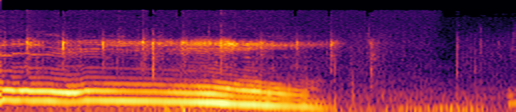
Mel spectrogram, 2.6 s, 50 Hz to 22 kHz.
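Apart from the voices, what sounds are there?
cat meowing in video game The Evil Within 2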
